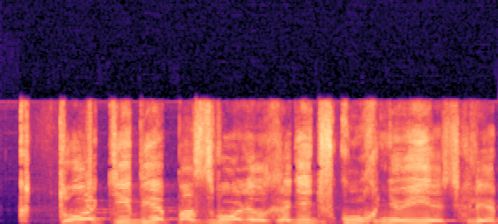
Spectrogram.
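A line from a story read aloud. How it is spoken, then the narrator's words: Mother shouting angrily. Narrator (Russian): сердито закричала мать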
